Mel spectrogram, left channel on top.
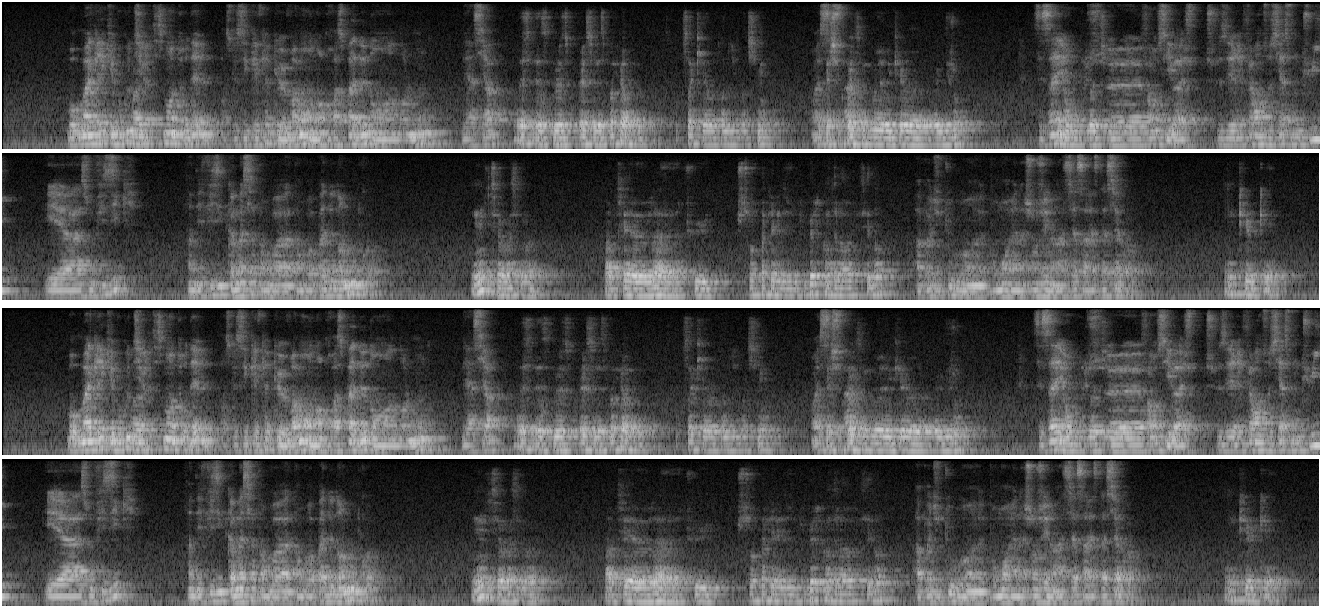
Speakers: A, on the right (about 40°); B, on the left (about 30°).
A: Bon, malgré qu'il y ait beaucoup
B: Ouais.
A: de divertissement autour d'elle, parce que c'est quelqu'un que vraiment on n'en croise pas deux dans, dans le monde, des Asia.
B: Elle se laisse, elle se laisse elle se laisse pas faire, en fait. C'est pour ça qu'il y a autant de divertissement.
A: Ouais,
B: Donc
A: c'est
B: à chaque
A: ça.
B: fois, elles sont jouées avec, euh, avec des gens
A: C'est ça.
B: de,
A: Et en plus,
B: de la team.
A: euh, enfin aussi, bah, je, je faisais référence aussi à son QI et à son physique. Enfin, des physiques comme Asia, t'en vois, t'en vois pas deux dans le monde, quoi.
B: Hum, c'est vrai, c'est vrai. Après, euh, là, tu, tu trouves pas qu'elle est déjà plus belle quand elle a refait ses dents?
A: Ah, pas du tout. hein. Pour moi, rien n'a changé. hein. Asia, ça reste Asia, quoi.
B: Ok, ok.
